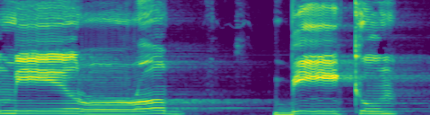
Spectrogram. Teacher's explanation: Huruf nun kita leburkan. Dan huruf ro cukup kita tekan dan kita tahan saja dengan 2 harokat karena ini adalah bacaan idgham bila gunnah tanpa kita dungkan.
